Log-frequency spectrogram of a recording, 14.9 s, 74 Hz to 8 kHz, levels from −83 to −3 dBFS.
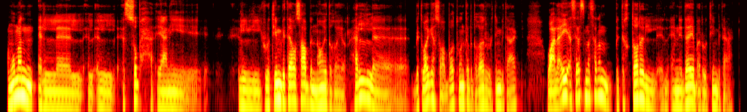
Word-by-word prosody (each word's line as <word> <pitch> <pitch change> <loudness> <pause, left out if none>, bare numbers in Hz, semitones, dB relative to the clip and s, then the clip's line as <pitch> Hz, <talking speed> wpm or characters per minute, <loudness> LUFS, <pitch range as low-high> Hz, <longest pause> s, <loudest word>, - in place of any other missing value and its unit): عمومًا 130 +9 +6 0.4
ال 90 -1 -1
ال 85 -2 -3
ال 85 +2 -8
ال 85 -3 -6
الصبح - - -1
يعني، 85 -2 -5 0.6
الروتين 95 +5 +2
بتاعه 115 +1 +4
صعب 115 -1 +2
إنه 95 -1 +2
هو 105 +1 +3
يتغيّر. 80 -5 -5
هل 130 +1 +2 0.8
بتواجه 115 +5 0
صعوبات 100 +3 -5
وأنت 110 0 +2
بتغيّر 95 0 -3
الروتين 95 +2 -2
بتاعك؟ 95 +1 -8 0.6
وعلى 90 +1 +4
أي 145 +2 +5
أساس 135 +4 +2
مثلًا 140 -4 0
بتختار 125 +6 +1
ال 90 -5 -3
إن 90 0 -2
ده 105 +4 +3
يبقى 110 -6 +2
الروتين 85 +2 -4
بتاعك؟ 80 0 -12
95 Hz, 125 wpm, -23 LUFS, 85-115 Hz, 0.8 s, عمومًا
